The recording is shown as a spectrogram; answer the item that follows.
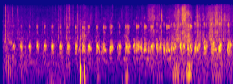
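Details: Wild chukar partridge calling in spring mountains with patches of snow: a steady run of clucking notes, about three per second, growing louder and more crowded, with wind and scattered clicks behind.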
